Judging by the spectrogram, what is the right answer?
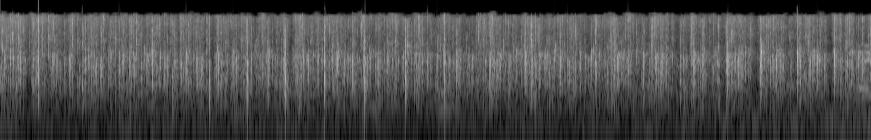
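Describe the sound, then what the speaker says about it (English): An audience at a memorial gathering gives a sustained round of applause, dense steady clapping from many hands filling the room without pause. "I'd like to have everyone have a round of applause for Matt for a game well played."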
